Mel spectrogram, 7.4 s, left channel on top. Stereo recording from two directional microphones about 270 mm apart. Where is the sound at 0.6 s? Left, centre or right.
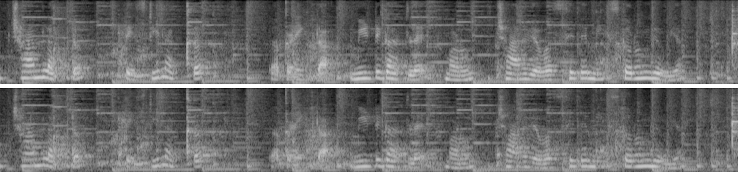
Centre.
